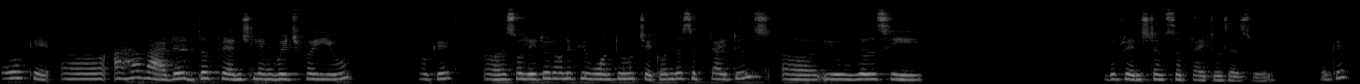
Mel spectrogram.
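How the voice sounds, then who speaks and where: High, slow-speaking woman with an Indian accent. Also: fairly even intonation, mellow. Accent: Indian English. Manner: unhurried, many fillers, talks to chat viewers by name. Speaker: tarot reader hosting a live stream. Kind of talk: casual live-stream chat with viewers. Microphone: earphones with mic. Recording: echoey room.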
